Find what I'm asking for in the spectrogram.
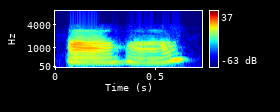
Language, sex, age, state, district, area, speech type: Sindhi, female, 18-30, Rajasthan, Ajmer, urban, conversation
